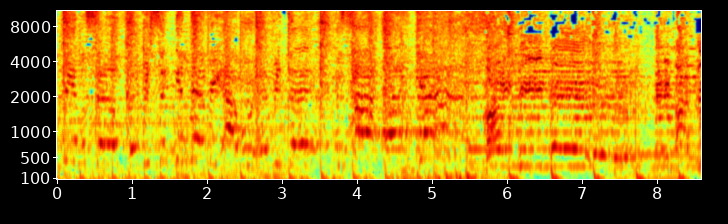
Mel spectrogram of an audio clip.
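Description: A dance-pop song sung by a woman over a steady electronic beat.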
